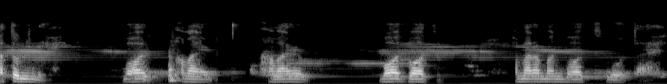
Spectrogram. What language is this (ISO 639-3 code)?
hin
